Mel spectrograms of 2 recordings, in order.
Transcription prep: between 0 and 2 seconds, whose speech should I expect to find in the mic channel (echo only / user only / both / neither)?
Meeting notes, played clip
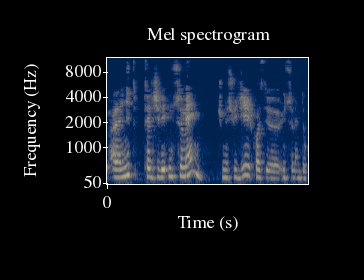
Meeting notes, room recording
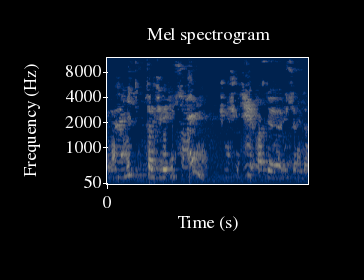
echo only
